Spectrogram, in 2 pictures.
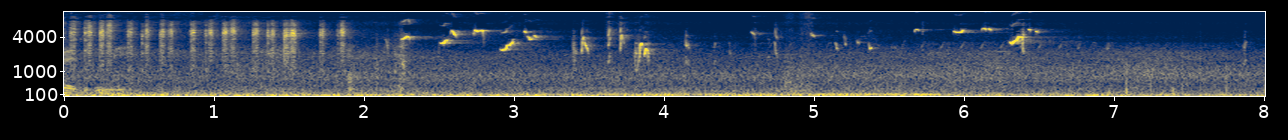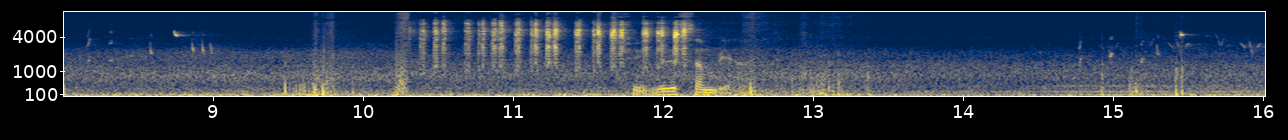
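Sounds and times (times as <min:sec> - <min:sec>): bird sweeping chirps: 0:10.2 - 0:12.6.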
